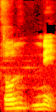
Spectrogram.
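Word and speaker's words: তন্বী: দন্তন্য কি বফল কিন্তু আমরা কিন্তু বফলাটা কিন্তু আমরা সাধারণত উচ্চারণ করি না এখানে কিন্তু আমরা নটা দুইবার উচ্চারণ করি তাই না যে তন্নি এখানে মূলত নটা দুইবার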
